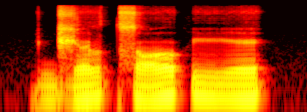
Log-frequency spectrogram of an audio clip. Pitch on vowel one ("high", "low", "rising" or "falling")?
rising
